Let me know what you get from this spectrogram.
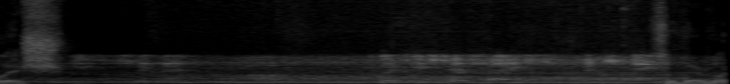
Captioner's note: speaking in foreign language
